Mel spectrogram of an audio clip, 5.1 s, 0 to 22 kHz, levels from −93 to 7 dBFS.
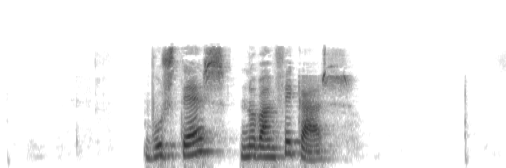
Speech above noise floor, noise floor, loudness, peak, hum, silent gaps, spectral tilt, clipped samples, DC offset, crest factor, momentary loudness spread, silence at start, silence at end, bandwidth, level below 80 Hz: over 70 dB; under -90 dBFS; -20 LUFS; 0 dBFS; none; none; -3 dB/octave; under 0.1%; under 0.1%; 22 dB; 13 LU; 1.45 s; 1.6 s; 8.2 kHz; -70 dBFS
